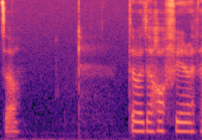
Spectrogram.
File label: "hoffi", Welsh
